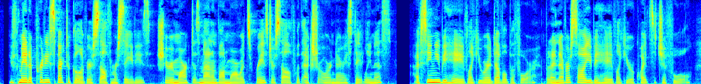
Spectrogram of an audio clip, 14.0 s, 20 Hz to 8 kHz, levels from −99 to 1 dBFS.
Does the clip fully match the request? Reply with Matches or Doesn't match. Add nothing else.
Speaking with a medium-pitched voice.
Matches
